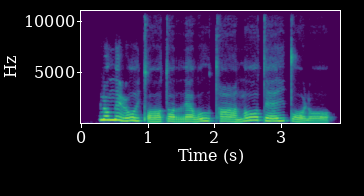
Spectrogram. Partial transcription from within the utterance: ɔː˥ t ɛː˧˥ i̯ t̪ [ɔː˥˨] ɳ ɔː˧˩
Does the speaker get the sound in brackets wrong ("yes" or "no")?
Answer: yes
